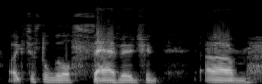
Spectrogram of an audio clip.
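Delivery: ordinary delivery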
